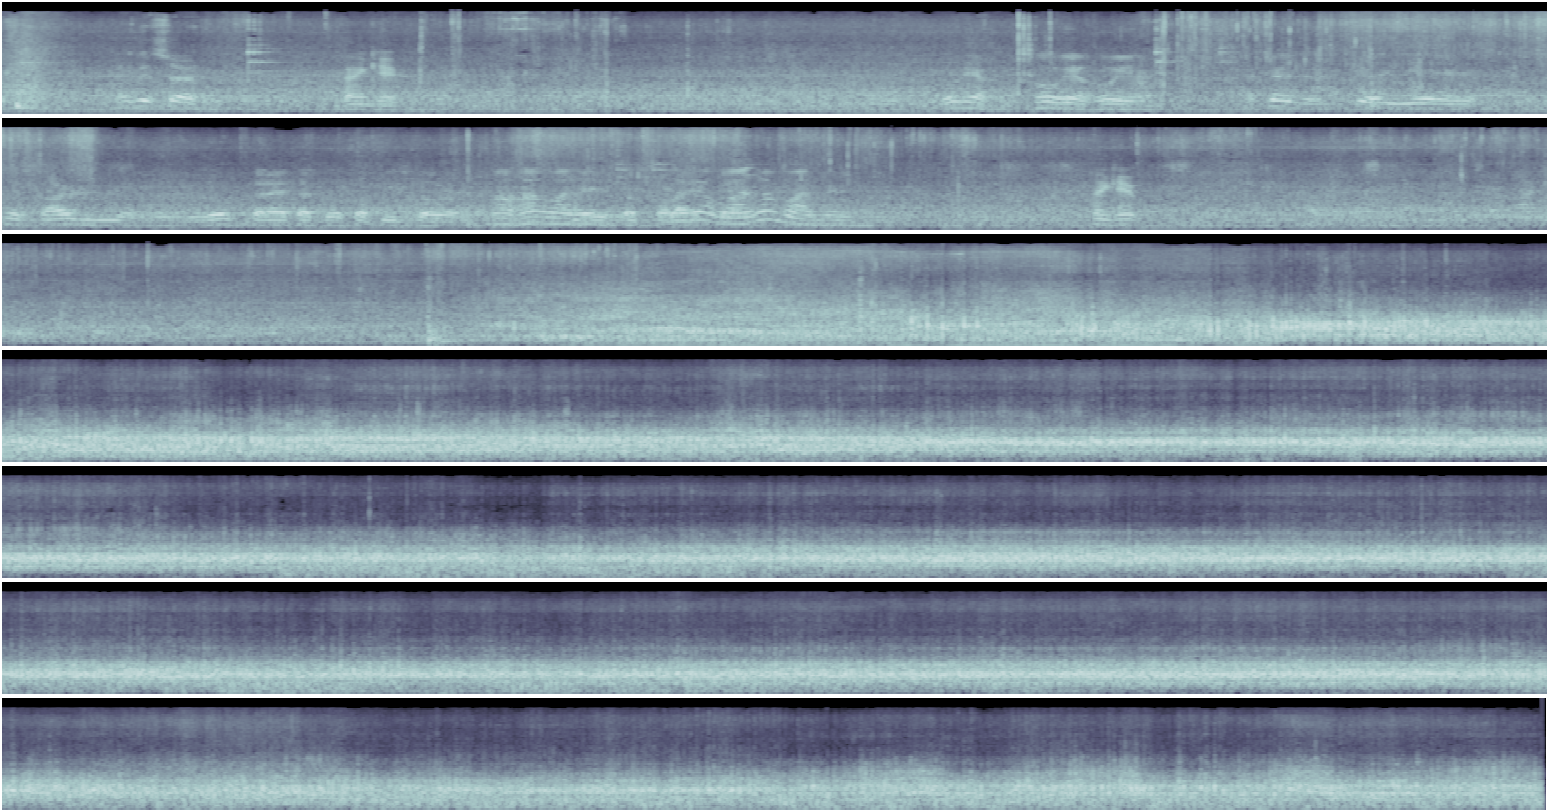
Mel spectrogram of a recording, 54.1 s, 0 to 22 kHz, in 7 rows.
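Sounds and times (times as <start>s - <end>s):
skateboard wheels rolling on asphalt: 0.0s - 54.0s.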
